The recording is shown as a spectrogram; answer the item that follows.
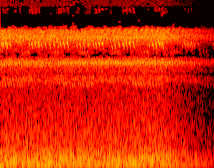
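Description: Faint, steady chirping of crickets, a night-time ambience that fades out near the end.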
